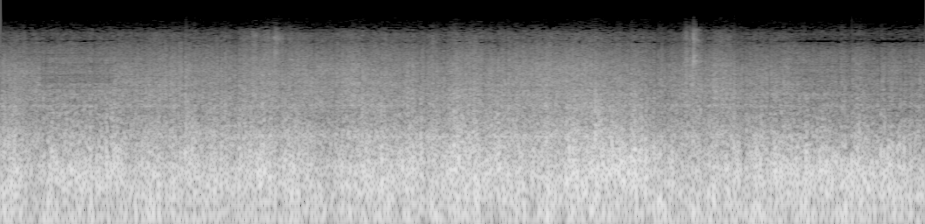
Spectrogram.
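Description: Double-decker Uday Express passenger coaches running at speed, heard from the open coach doorway: steady wheel-on-rail running noise.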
